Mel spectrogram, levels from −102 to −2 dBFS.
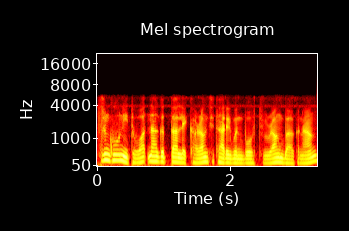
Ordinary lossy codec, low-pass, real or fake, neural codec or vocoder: Opus, 24 kbps; 5.4 kHz; real; none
